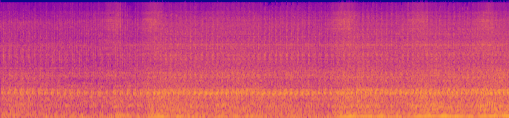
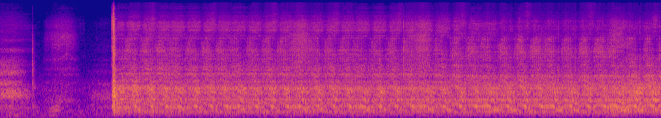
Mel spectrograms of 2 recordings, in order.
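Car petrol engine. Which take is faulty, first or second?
second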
